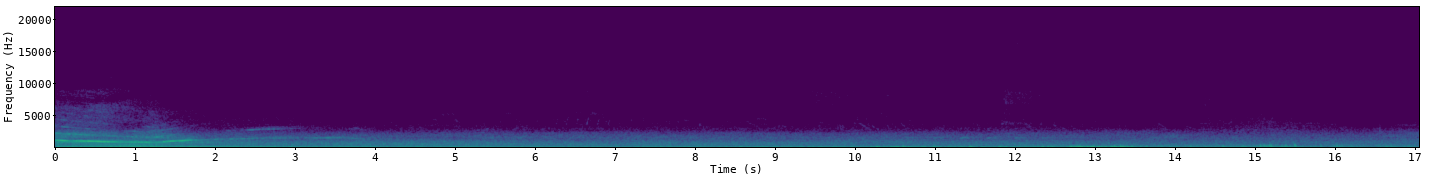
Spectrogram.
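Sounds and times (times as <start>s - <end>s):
siren wailing: 0.0s - 3.9s
wind rumble: 0.0s - 4.5s, 6.5s - 17.0s
distant jet aircraft: 0.0s - 17.0s.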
